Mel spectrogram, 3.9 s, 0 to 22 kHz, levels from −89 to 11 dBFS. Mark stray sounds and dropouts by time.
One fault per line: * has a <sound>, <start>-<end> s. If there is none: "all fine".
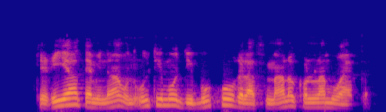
all fine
